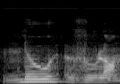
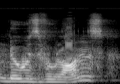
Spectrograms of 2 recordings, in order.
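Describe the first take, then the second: First: The final S sounds are kept silent. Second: The final S sounds are pronounced aloud. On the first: The speaker calls it right. "Notice that my S's are silent" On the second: The speaker calls it wrong.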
